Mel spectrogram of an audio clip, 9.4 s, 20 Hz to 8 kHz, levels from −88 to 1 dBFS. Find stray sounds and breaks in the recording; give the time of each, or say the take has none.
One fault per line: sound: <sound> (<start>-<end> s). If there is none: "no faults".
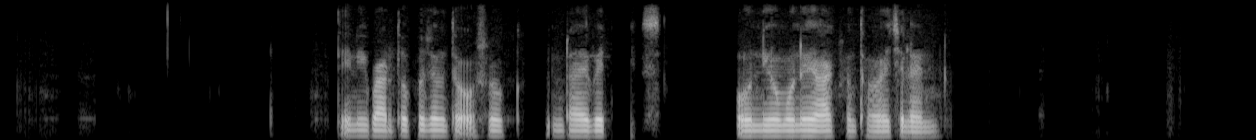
sound: dropout (4.6-4.7 s)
